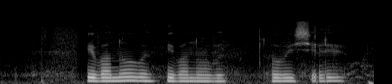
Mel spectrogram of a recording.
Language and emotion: Russian, neutral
